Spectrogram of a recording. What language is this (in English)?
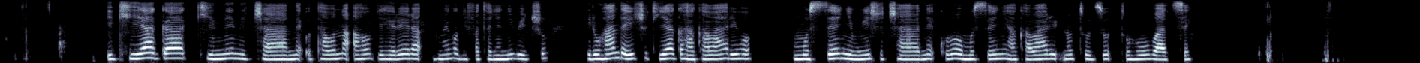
Rundi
